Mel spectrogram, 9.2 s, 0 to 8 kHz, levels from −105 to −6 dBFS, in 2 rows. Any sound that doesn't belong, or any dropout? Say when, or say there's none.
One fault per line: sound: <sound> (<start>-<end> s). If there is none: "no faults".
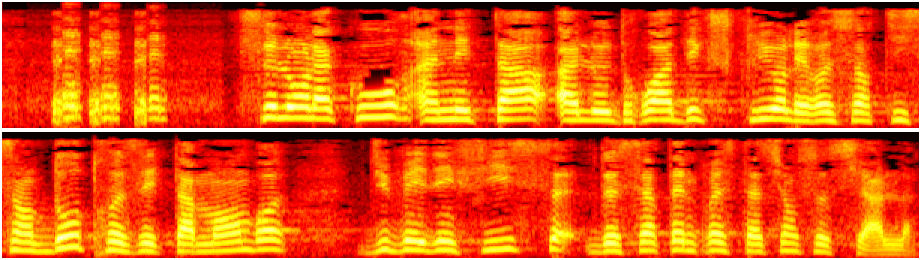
sound: laugh (0.3-0.8 s)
